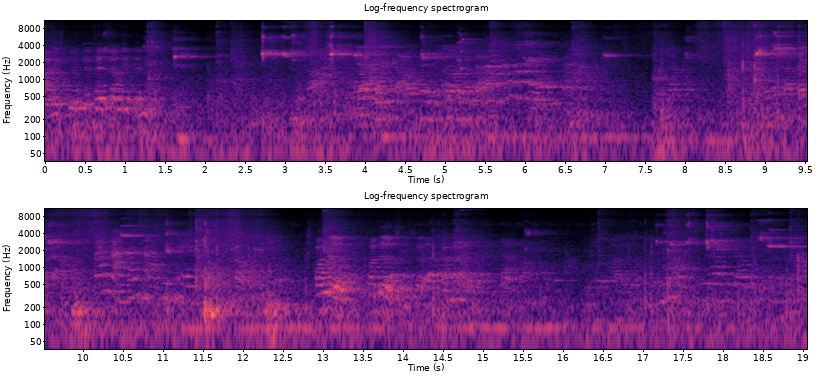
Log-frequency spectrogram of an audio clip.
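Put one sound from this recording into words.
Men talk and call out to each other in a large echoing hall.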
